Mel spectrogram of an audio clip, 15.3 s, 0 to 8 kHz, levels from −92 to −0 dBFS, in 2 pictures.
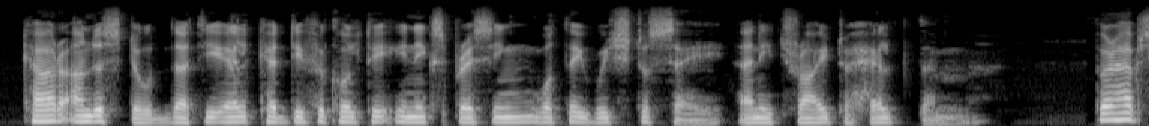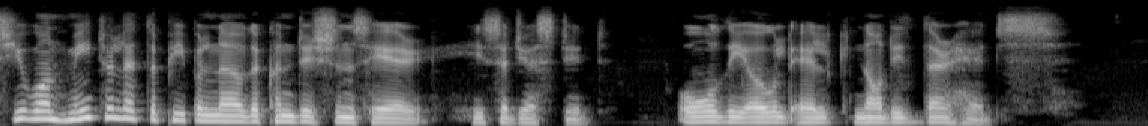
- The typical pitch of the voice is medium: No, low, 110 Hz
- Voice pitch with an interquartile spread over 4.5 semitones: No, average, 3.6 semitones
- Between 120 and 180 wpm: Yes, average, 160 wpm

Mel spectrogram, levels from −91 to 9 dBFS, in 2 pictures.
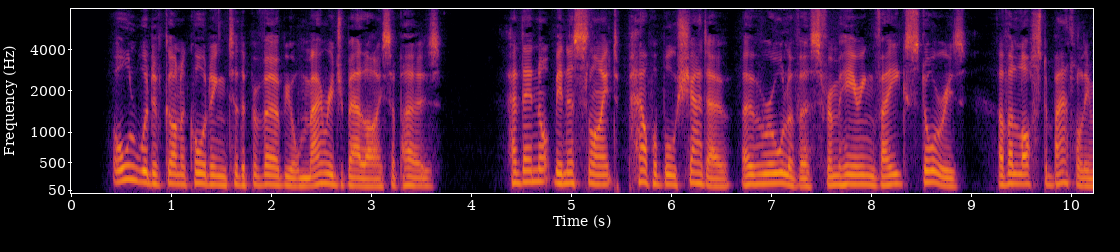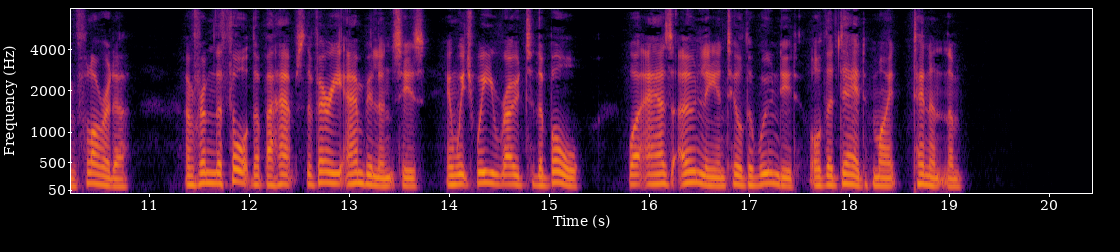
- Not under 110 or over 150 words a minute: No, average, 180 wpm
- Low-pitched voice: No, medium, 150 Hz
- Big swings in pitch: No, average, 3.5 semitones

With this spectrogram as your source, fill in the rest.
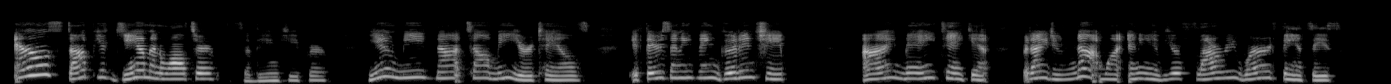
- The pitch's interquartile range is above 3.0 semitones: Yes, average, 5.0 semitones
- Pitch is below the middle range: No, very high, 260 Hz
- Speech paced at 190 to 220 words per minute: No, average, 155 wpm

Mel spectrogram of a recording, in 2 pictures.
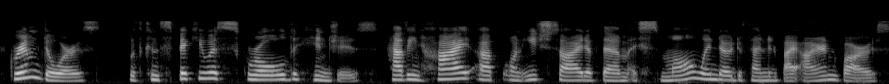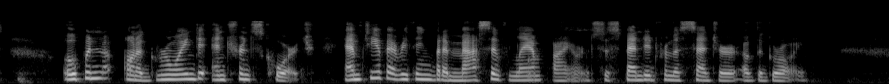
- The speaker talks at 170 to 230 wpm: No, average, 140 wpm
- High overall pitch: Yes, high, 210 Hz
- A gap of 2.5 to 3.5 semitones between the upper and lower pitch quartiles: No, average, 4.4 semitones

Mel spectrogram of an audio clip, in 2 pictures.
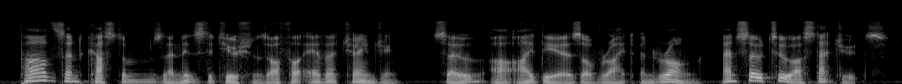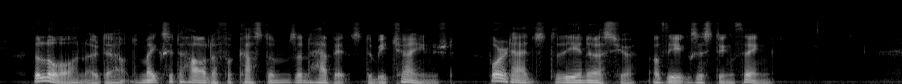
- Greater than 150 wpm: No, average, 145 wpm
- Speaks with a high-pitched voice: No, very low, 90 Hz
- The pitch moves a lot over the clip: No, average, 4.9 semitones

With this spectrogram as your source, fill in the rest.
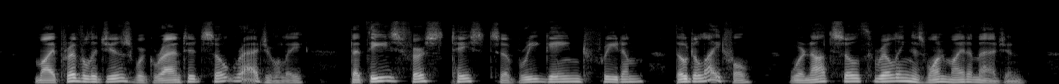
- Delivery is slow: Yes, slow, 130 wpm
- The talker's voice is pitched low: Yes, low, 120 Hz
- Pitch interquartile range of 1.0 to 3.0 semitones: No, wide, 5.5 semitones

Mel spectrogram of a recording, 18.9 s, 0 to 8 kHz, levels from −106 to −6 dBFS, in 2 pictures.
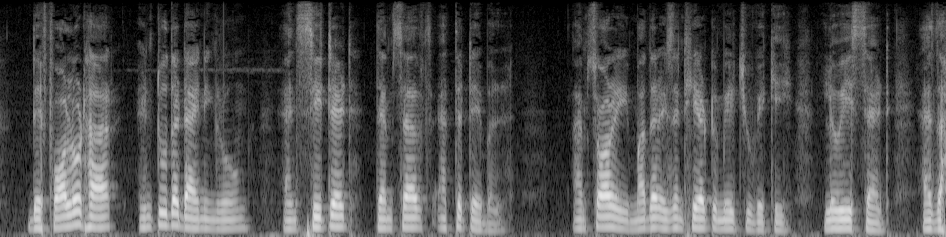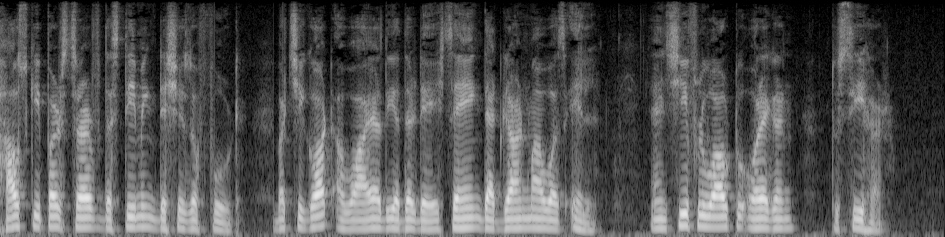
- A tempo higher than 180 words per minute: No, average, 175 wpm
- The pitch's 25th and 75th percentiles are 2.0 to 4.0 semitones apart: Yes, narrow, 2.6 semitones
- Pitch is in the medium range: No, low, 115 Hz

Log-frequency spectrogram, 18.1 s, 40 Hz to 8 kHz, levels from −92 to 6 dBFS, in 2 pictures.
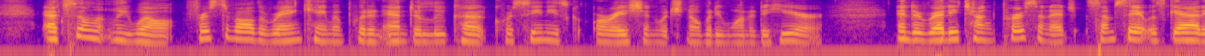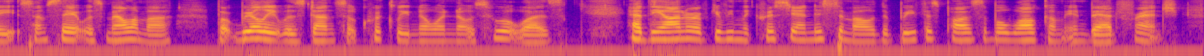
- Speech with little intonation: No, average, 3.4 semitones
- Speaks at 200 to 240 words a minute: Yes, fast, 205 wpm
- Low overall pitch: No, medium, 180 Hz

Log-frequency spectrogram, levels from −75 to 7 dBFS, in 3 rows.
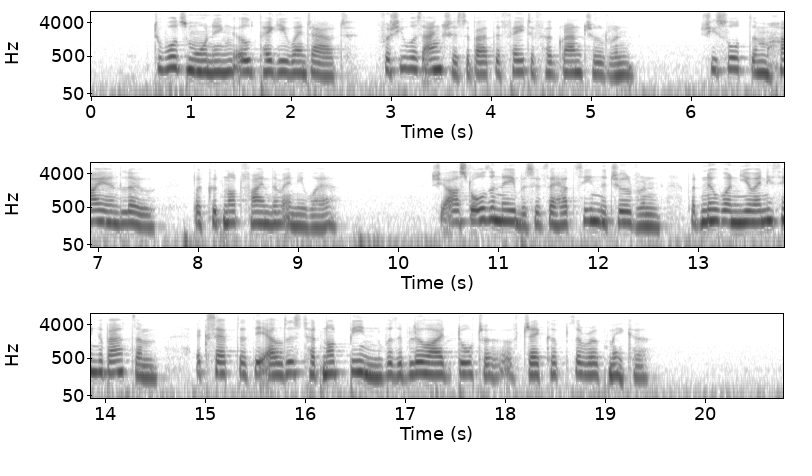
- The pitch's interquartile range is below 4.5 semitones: Yes, narrow, 2.6 semitones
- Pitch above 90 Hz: Yes, high, 190 Hz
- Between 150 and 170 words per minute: No, average, 180 wpm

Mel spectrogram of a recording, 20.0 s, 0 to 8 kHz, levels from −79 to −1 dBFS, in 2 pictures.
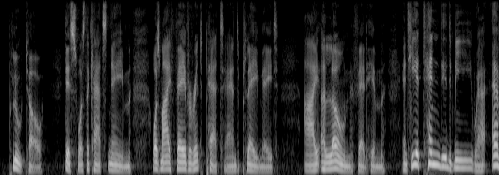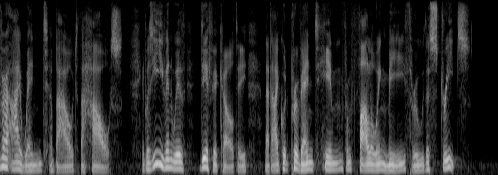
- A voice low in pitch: Yes, low, 100 Hz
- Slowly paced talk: Yes, slow, 120 wpm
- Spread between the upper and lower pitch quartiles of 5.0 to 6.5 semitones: Yes, wide, 5.4 semitones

